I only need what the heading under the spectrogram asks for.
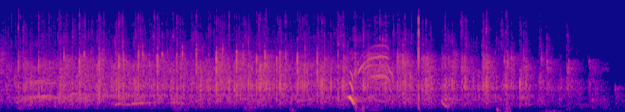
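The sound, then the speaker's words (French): An audience applauds the co-founder of Street Smile at a hip-hop dance conference. The clapping is sustained and crackling at a fairly soft level, then gradually thins and fades toward the end. “Faites du bruit, s'il vous plaît, pour le cofondateur de Street Smile, Monsieur Youssef Tafat.”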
